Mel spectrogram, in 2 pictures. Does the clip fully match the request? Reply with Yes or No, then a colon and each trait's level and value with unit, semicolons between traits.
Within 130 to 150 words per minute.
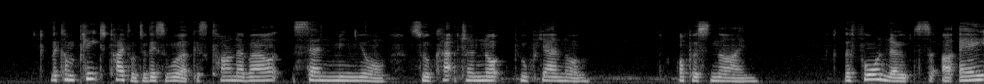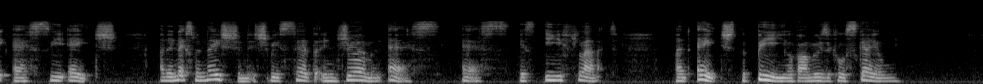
Yes: average, 145 wpm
